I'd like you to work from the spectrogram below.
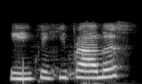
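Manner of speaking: high, slow questioning little voice; childlike filly voice. A narrator's reading. Sweetbell makes Applejack confirm her promise, in filly voice. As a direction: ask it high and drawn out.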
